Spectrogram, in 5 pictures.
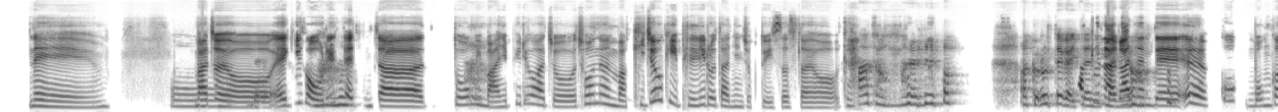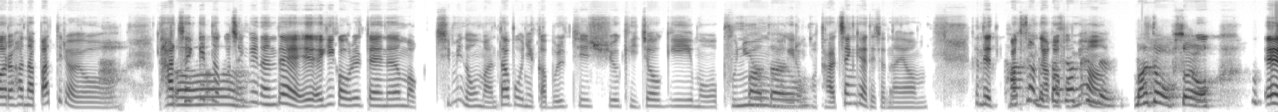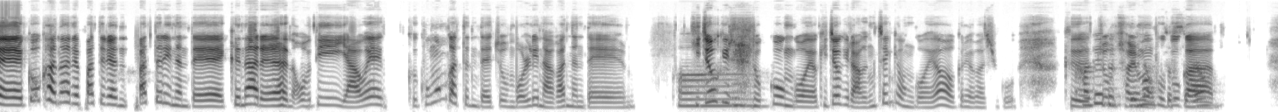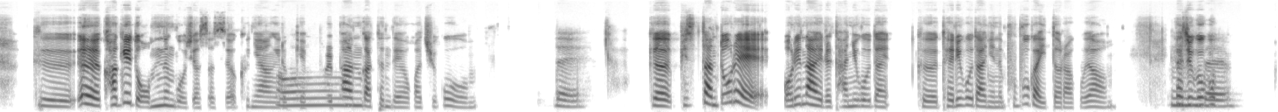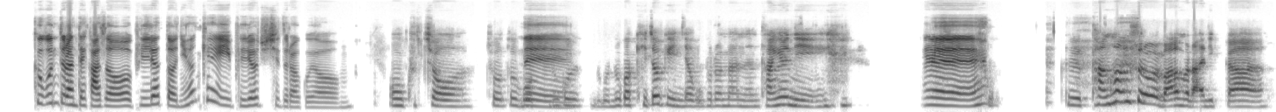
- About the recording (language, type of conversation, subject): Korean, unstructured, 도움이 필요한 사람을 보면 어떻게 행동하시나요?
- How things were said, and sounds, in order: laugh; laughing while speaking: "정말요?"; laugh; tapping; laugh; other noise; laugh; laughing while speaking: "기저귀를"; laugh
